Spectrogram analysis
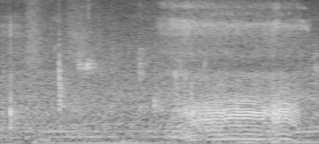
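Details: Pug snoring hard while awake with eyes wide open: loud, rattling snoring with rough, fluttering sounds on each breath.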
